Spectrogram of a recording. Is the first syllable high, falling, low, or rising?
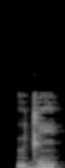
low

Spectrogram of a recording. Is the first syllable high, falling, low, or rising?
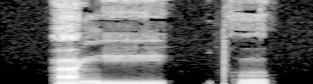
low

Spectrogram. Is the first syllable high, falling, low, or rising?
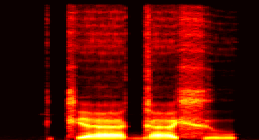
high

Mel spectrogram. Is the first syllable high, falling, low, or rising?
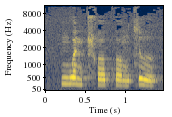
falling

